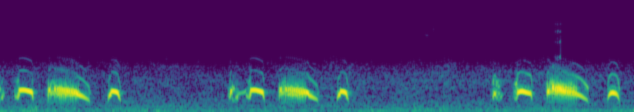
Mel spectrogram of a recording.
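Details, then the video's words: Three repeated cooing phrases from a spotted dove, spaced roughly three seconds apart. Each phrase is two quick hollow coos, a drawn-out purring coo that falls in pitch, then a short final note. "Tiếng chim cu gáy"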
